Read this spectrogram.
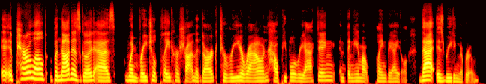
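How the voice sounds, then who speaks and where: Female co-host, smooth clear voice, animated chatty delivery. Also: sits low, normal speed, few pauses, dry recording, clean studio sound. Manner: animated, acts out quoted lines. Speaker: podcast co-host. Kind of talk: casual recap chat.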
